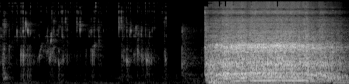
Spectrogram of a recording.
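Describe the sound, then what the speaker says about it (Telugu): A mixer grinder blends Rayalaseema-style tur dal chutney with soaked tamarind water, kicking in abruptly after a few seconds of soft talk and running as a loud, steady whir to the end. "మనం చింతపండు నానబెట్టుకున్న వాటర్ వేసుకుంటూ మిక్సీ పట్టుకోవాలి"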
